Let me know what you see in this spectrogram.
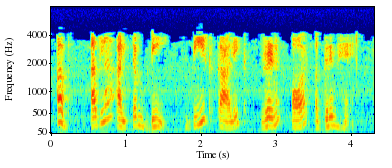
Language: Hindi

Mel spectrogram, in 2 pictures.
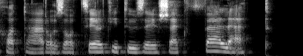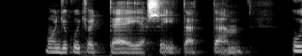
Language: Hungarian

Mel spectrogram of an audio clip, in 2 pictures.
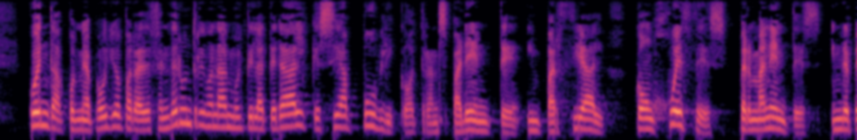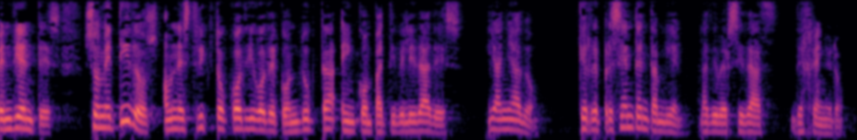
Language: Spanish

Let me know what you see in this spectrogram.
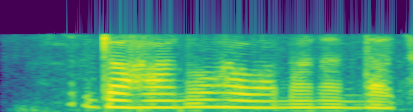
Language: Marathi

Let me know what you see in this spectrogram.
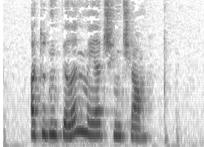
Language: Mari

